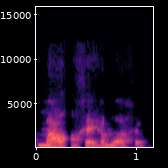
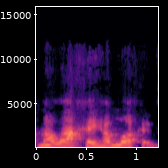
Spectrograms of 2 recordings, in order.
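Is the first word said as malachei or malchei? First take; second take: malchei; malachei. First: The first word is said as malchei. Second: The first word is said as malachei. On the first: God is called king of kings. The speaker calls it right. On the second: God is called king of the angels. The speaker calls it wrong.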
